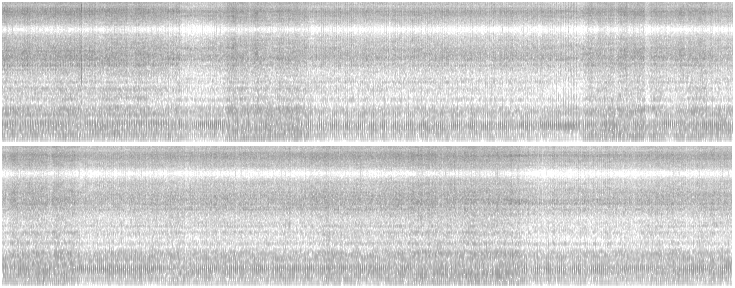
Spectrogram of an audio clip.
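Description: Off-road motorcycle engine running hard while riding a dirt trail, heard from on board the bike. The engine note shifts up and down every few seconds as the throttle changes.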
